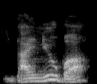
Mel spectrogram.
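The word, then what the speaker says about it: Dinuba: are called still it's very active town uh dainuba and ridley and anuba is spelled u b d-i-n-u-b-a and ridley r e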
